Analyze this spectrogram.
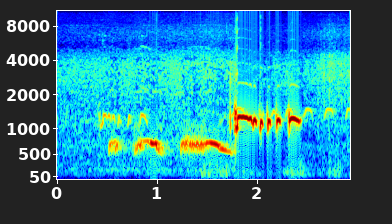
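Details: Singing local zebra dove used as a lure for other doves: three low, mellow coos, the last longer and gently falling, then an abrupt loud run of sharp staccato notes.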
